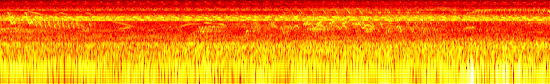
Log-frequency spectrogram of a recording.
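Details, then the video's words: A flock of Fulvous Whistling-Ducks (Dendrocygna bicolor) at San Ignacio, Misiones, Argentina, giving a steady chorus of thin, squealing, overlapping whistles over a low background hum. "Fulvous Whistling-Duck, Sirirí colorado (Dendrocygna bicolor)"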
